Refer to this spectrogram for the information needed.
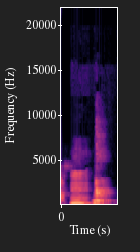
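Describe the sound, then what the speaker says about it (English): A dog gives one loud, close bark followed by a shorter second yelp, indoors during a conversation, with no voices over the barks. "That's my dog."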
